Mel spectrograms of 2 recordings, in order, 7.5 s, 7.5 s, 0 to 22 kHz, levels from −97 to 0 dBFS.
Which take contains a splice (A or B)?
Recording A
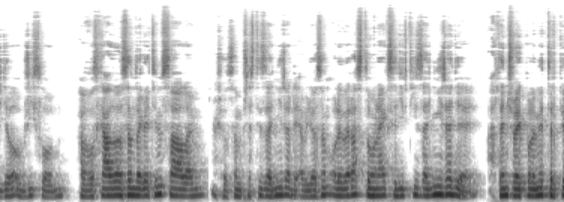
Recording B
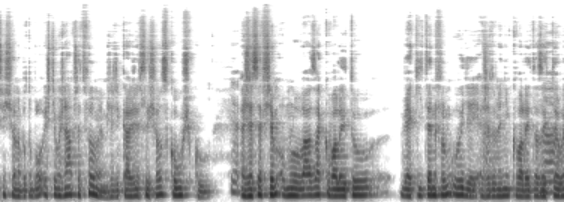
A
